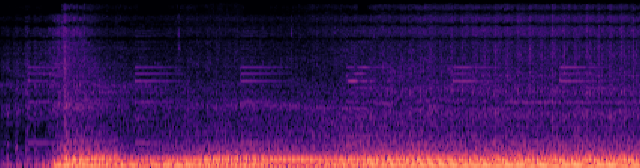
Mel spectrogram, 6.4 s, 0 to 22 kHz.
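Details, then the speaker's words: Audi A6 4.2 V8 cold start on a snowy night, with a bad flex pipe, a bad O2 sensor and spark needed: fast idle with a puffing tick riding the firing rhythm, an exhaust leak at the flex pipe. "let you guys get a cold start with the bad flex pipe and um bad flex pipe and o2 sensor and needing spark"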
